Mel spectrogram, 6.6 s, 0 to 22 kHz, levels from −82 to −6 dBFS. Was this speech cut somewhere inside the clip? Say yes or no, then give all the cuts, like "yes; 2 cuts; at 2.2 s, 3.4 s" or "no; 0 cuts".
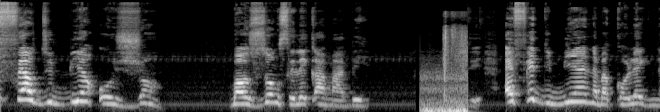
yes; 1 cut; at 4.3 s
